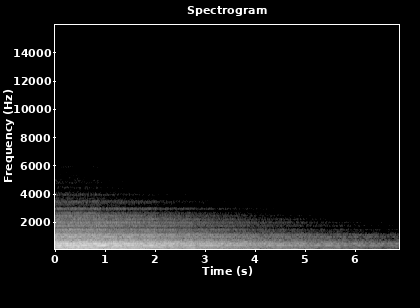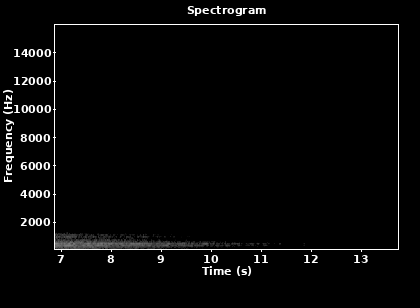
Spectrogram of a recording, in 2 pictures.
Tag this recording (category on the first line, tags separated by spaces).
Music > Other
DUNE3 FLSTUDIO AUDACITY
